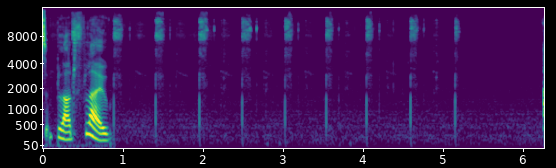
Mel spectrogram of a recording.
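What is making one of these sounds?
A pulse taps softly and evenly through a stethoscope.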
